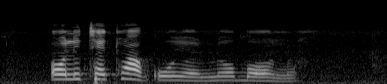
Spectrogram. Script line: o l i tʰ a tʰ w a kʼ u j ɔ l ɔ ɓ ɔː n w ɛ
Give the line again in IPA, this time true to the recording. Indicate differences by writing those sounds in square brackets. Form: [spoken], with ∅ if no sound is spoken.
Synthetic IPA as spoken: o l i tʰ [ɛ] tʰ w a kʼ u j ɔ l ɔ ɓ ɔː n w [a]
